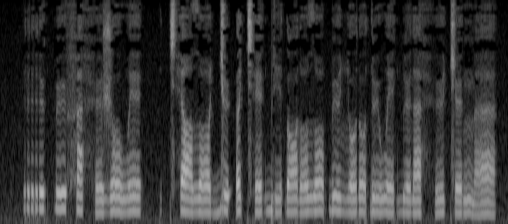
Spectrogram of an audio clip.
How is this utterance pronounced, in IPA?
r ʉ˦˨ k͡p ʉ˦˨ f æ˦˨ h ø˩˧˩ ʒ o˦˨ w ɪ˦˨ | cʰ e˦˨ ðˤ ø˩˧˩ ɟ ʉ˦˨ ʔ ə˦˨ cʰ ɪ˨˥ ɡ͡b i˩˧˩ ɗ ɔ˩˧˩ ɾ ʉ˦˨ ðˤ ʉ˦˨ ɓ ʉ˦˨ ʎ o˨˥ ɾ o˦˨ ɗ ʉ˨˥ w e˨˥ ɡ͡b ø˦˨ ɾ æ˨˥ h ʉ˩˧˩ c ø˨˥ ŋ͡m æ˩˧˩

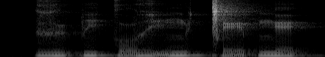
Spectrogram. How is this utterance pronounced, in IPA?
ɣ ʉ p i k o̰ ɣ ḭ ŋ ʉ ǀ ḛ p ŋ e

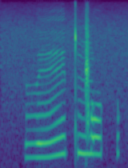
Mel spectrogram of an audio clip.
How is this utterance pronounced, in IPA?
ð eː t ŋ͡ǁ o θ

